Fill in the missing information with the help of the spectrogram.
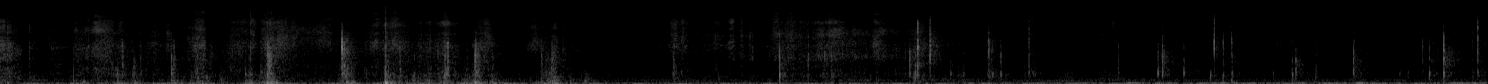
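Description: Fingers flip and curl the paper pages of a large, thick hardcover book lying open on a table. The result is a steady run of soft, bright rustles and crisp page snaps over a faint low hum, with no talking.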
